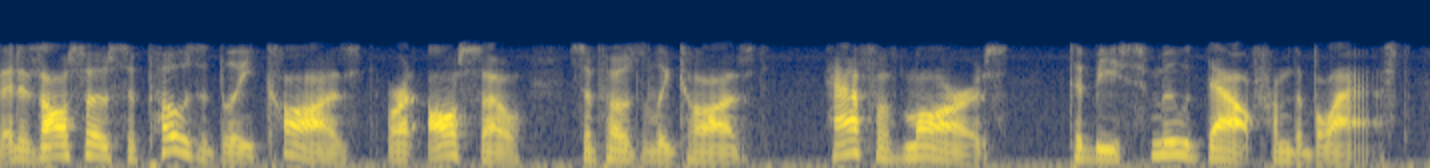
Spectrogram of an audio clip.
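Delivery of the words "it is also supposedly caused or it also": ordinary delivery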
